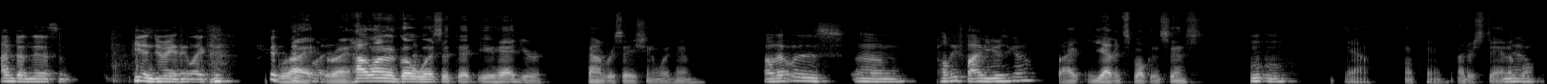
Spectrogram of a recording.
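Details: Adult male speakers in conversation; ordinary conversational speech.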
